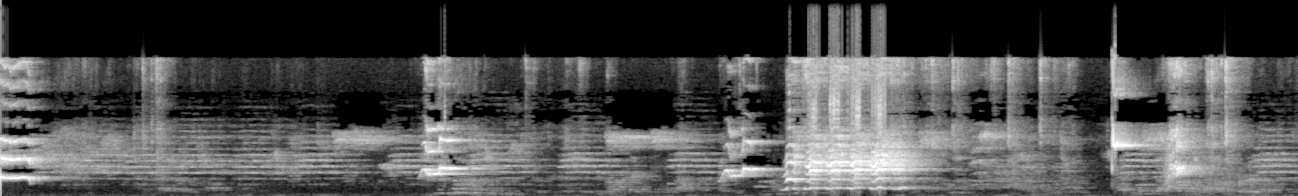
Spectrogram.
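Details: Black-capped lory, a talkative, pet bird, calling without pause: whistled squeals and piercing harsh screeches come in bursts, the loudest a long raspy scream midway, with quieter chatter between.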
